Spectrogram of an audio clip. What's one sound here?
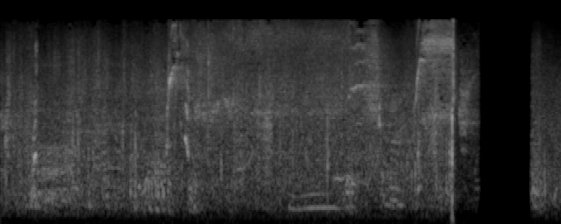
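A monkey shuffles over dry leaves.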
